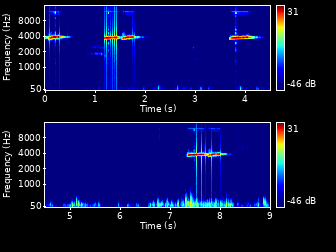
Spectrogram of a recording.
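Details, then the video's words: ['Purple-throated euphonia song: clear high whistles, often doubled, spaced a second or more apart, with faint low rumbling noise in the background.'] "O LINDO SOM DO PÁSSARO FIMFIM"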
